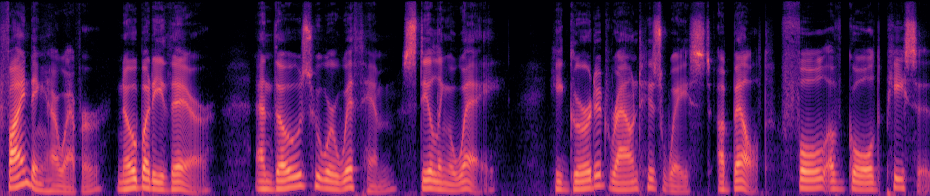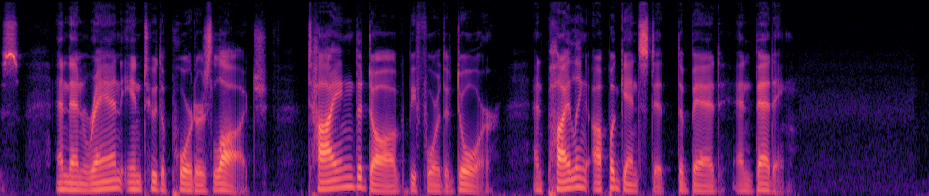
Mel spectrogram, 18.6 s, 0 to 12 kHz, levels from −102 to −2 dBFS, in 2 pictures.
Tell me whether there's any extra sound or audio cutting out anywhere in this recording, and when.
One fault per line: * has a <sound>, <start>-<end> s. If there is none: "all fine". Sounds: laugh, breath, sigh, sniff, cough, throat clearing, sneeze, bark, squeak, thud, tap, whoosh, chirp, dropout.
all fine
